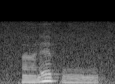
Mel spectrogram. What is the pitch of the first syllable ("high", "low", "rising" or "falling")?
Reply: low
